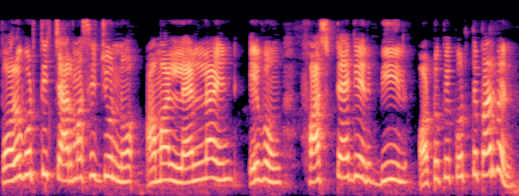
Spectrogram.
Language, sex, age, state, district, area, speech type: Bengali, female, 45-60, West Bengal, Purulia, urban, read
